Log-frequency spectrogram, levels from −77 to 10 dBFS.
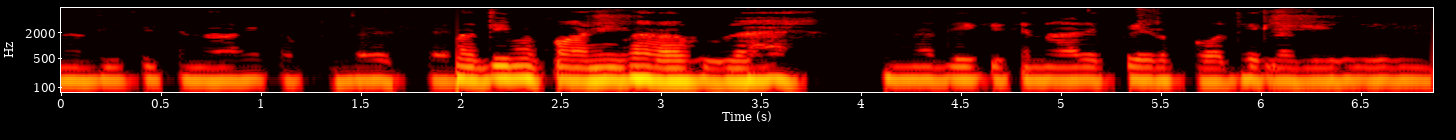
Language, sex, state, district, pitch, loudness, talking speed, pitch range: Hindi, male, Uttar Pradesh, Hamirpur, 150 Hz, -29 LUFS, 155 wpm, 145-150 Hz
